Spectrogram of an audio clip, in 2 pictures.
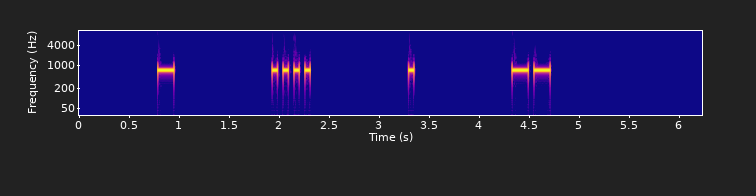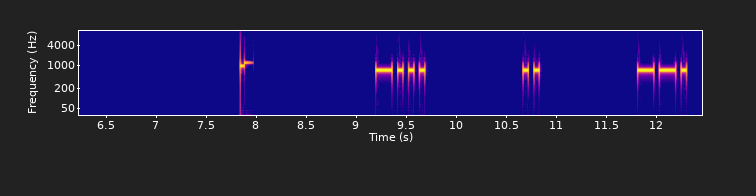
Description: Morse code, heard as a keyed tone, about 21 wpm, spaced as for 8 wpm, 700 Hz. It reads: THEM BIG
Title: 6x Character Spacing - Top 300 Words - 22wpm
